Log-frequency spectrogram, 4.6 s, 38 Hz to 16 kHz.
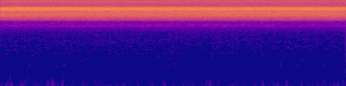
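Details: Summer cicadas in a modern hillside residential neighbourhood of Nisshin city, suburban Nagoya, Aichi Prefecture, Japan, at 1 PM on 28 July 2021: an unbroken, high, hissing drone holding steady throughout with no audible pulses or pauses.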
